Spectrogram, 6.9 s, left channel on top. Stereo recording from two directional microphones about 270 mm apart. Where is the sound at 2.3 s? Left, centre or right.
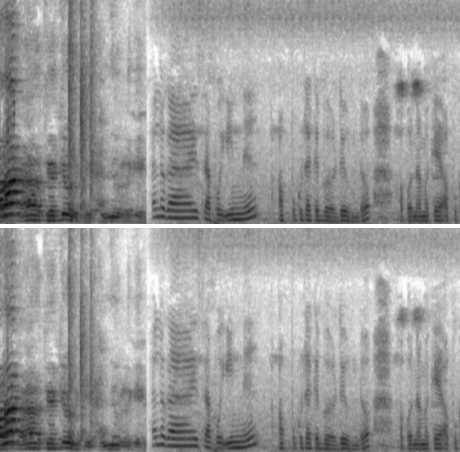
Centre.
